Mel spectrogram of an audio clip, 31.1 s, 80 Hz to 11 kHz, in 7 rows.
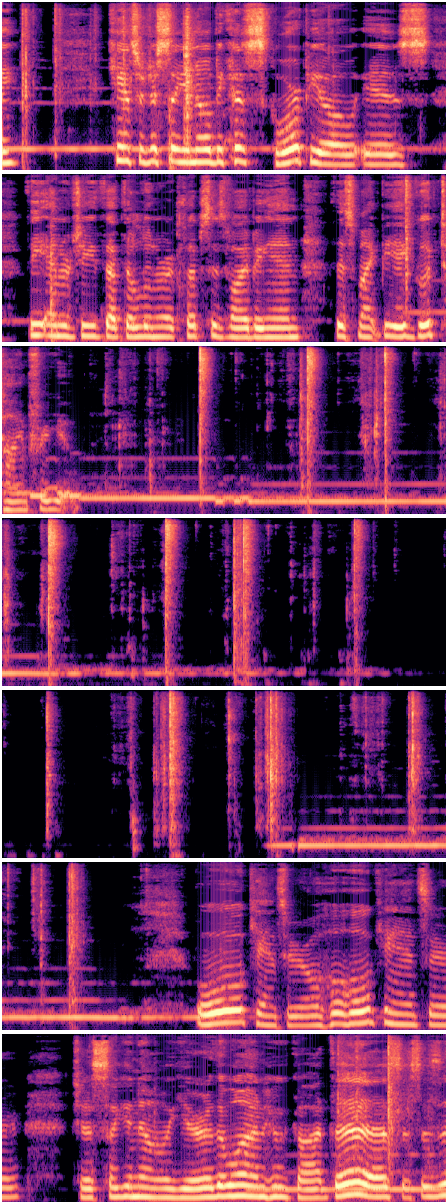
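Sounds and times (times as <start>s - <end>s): held musical tone: 0.0s - 7.3s, 8.0s - 17.2s, 20.5s - 25.9s, 28.0s - 31.0s
cards shuffling: 9.9s - 17.0s, 18.2s - 23.1s.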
